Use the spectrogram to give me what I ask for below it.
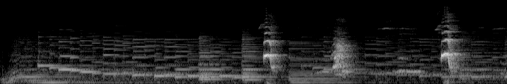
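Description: A dog howls along to a record of a Mozart concerto for three pianos: piano notes play throughout, and three short, sharp, high howls or yelps break in over the second half.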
